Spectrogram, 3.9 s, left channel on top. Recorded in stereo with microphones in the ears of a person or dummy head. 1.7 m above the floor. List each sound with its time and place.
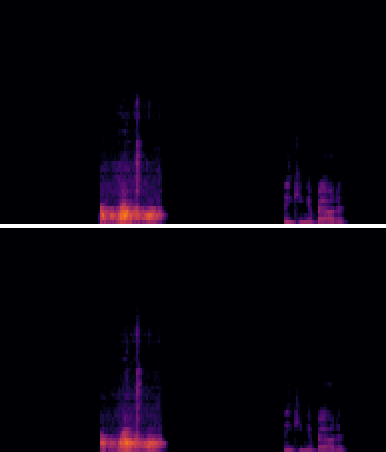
1.0 s a dog barking: 25° left (ahead or behind), 1.5 m
2.8 s a man speaking: 20° left (ahead or behind), 0.8 m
